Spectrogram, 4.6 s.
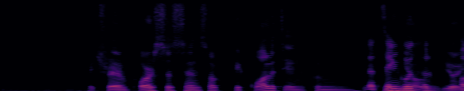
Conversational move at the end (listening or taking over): taking over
